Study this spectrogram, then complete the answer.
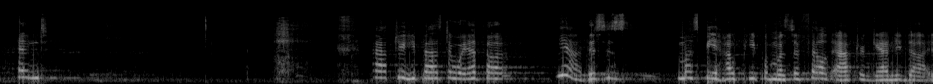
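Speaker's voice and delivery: crying while speaking. Speaker talks about someone close who passed away, crying. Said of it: "I'm crying today".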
